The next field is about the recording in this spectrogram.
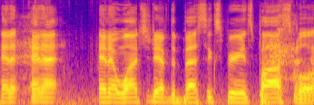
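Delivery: ordinary talk, nothing marked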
